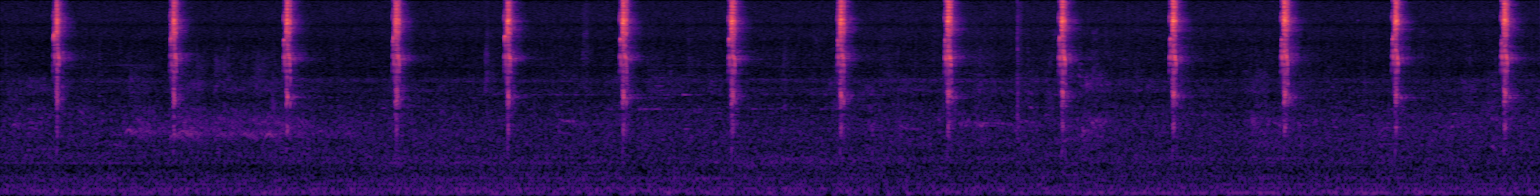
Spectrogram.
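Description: A squirrel repeats short, sharp chirps at an even pace, roughly one each second. Each note is a quick bright tick, and a low background rumble runs underneath throughout.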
